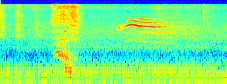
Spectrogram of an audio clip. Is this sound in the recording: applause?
no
